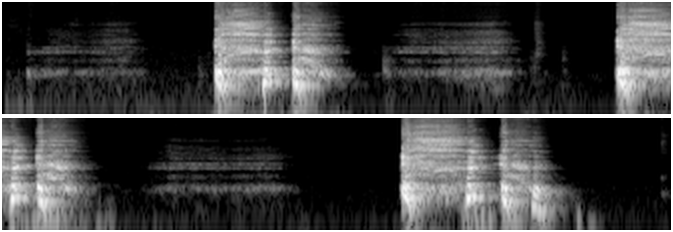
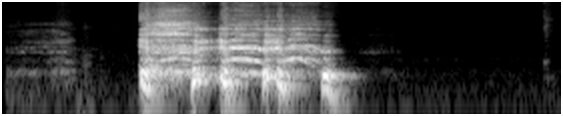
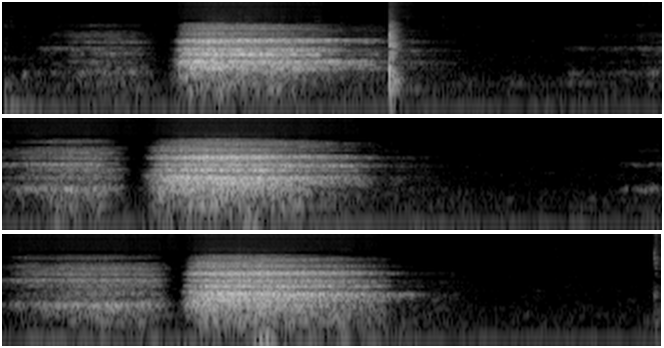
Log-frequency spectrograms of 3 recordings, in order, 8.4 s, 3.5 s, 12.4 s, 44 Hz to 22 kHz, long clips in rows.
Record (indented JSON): {
  "three_cough_length": "8.4 s",
  "three_cough_amplitude": 32768,
  "three_cough_signal_mean_std_ratio": 0.39,
  "cough_length": "3.5 s",
  "cough_amplitude": 32767,
  "cough_signal_mean_std_ratio": 0.49,
  "exhalation_length": "12.4 s",
  "exhalation_amplitude": 8186,
  "exhalation_signal_mean_std_ratio": 0.47,
  "survey_phase": "beta (2021-08-13 to 2022-03-07)",
  "age": "45-64",
  "gender": "Male",
  "wearing_mask": "No",
  "symptom_none": true,
  "smoker_status": "Never smoked",
  "respiratory_condition_asthma": false,
  "respiratory_condition_other": false,
  "recruitment_source": "REACT",
  "submission_delay": "0 days",
  "covid_test_result": "Negative",
  "covid_test_method": "RT-qPCR"
}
